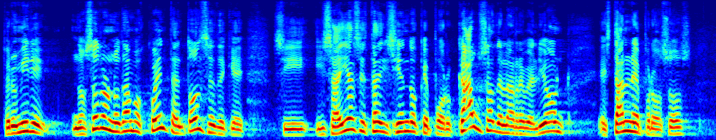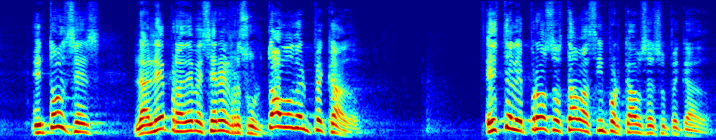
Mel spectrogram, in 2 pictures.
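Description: A man's voice: high voice, very animated, normal speed, mellow. A man preaching a sermon in to a congregation, asking them questions and acting out quoted voices. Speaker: pastor.

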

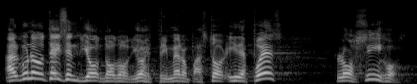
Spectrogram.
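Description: A man preaching a sermon as pastor, swinging between loud bursts and hushed asides, with playful humor. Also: on the high side, very animated, a little fast.

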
